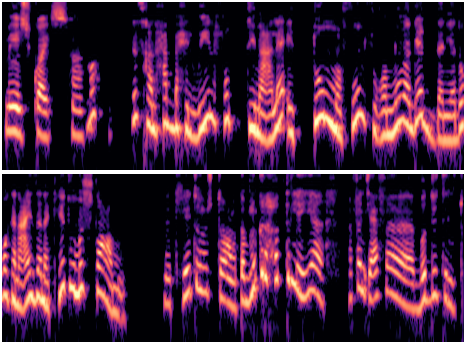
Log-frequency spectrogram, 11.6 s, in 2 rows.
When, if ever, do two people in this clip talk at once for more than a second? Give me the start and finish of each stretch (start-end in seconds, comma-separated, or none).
none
